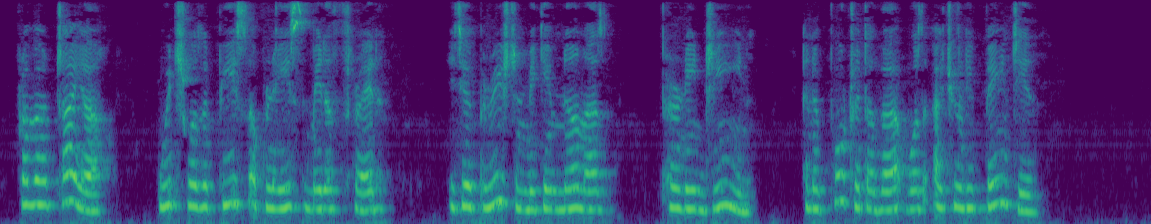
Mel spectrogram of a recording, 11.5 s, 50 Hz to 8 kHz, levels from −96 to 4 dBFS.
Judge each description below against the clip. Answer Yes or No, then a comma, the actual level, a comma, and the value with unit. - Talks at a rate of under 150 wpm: Yes, average, 140 wpm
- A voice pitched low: No, very high, 265 Hz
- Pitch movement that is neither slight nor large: Yes, average, 3.0 semitones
